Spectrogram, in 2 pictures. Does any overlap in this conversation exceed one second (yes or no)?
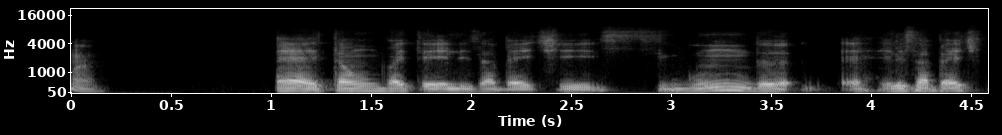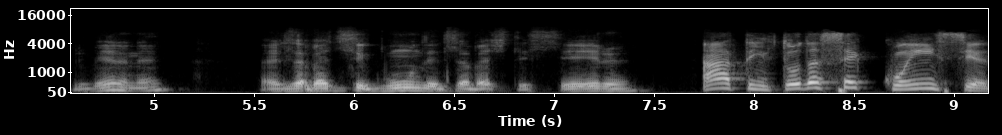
no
